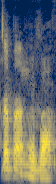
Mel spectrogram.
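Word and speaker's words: LaBeouf: With Shia Shia Labuff. Labuff. That is spelled so weird.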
